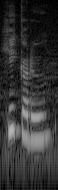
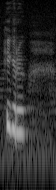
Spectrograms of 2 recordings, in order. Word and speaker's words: Hikaru: It's when Hikaru, I remember his name because I like Kaoru better.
